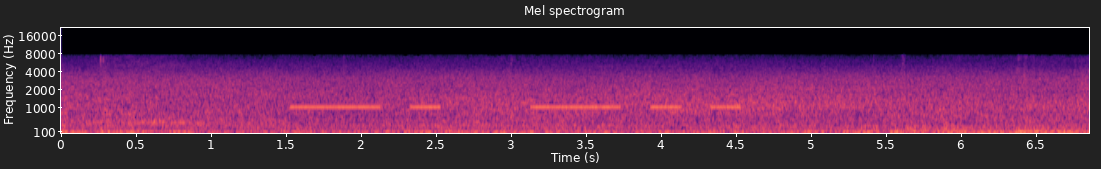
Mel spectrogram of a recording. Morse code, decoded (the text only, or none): ND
